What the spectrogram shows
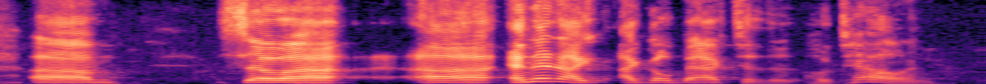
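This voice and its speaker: This is a man speaking with an American accent. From New York City. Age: 60s. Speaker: festival organizer. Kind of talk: interview. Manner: halting, many repeated words; casual.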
